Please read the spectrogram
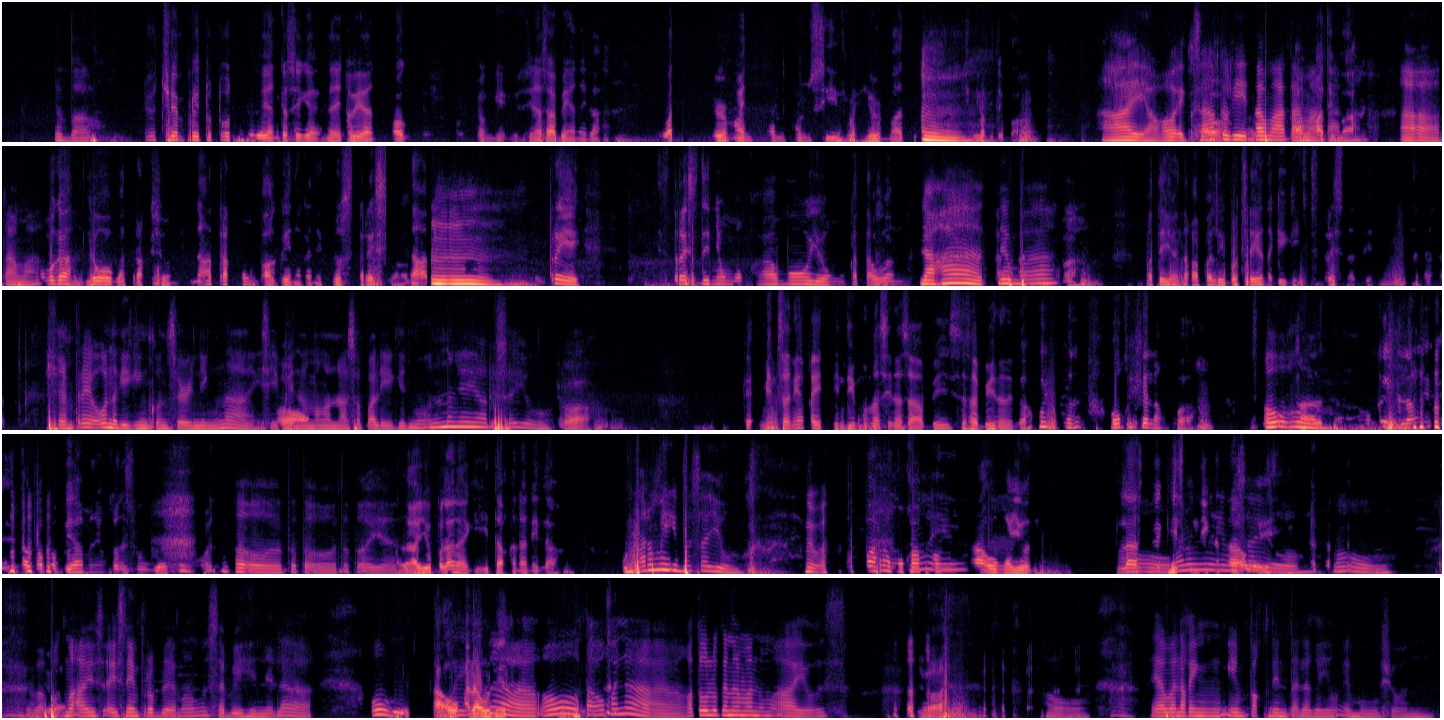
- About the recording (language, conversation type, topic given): Filipino, unstructured, Mas pipiliin mo bang maging masaya pero walang pera, o maging mayaman pero laging malungkot?
- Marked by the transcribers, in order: static; distorted speech; wind; mechanical hum; unintelligible speech; other background noise; in English: "What your mind can conceive, your body can achieve"; "nako" said as "yako"; tapping; in English: "law of attraction"; unintelligible speech; chuckle; unintelligible speech; laugh; snort; laughing while speaking: "'di ba?"; laugh; other noise; chuckle; chuckle; laugh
